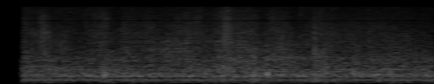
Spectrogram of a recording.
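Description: Faint steady buzzing hum with a few soft rustles.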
